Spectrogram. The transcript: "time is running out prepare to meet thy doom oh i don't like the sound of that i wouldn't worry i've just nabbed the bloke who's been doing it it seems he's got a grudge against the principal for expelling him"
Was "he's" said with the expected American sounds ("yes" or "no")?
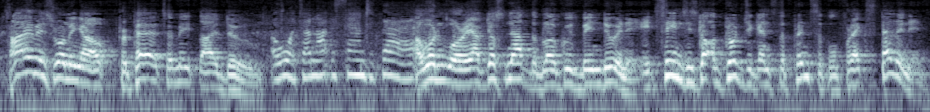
yes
